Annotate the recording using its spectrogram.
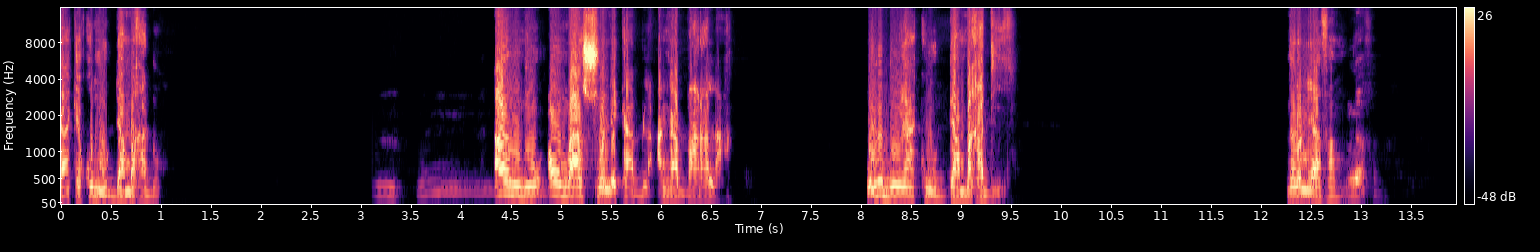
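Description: A middle-aged man speaks with animation close by, in bursts with pauses.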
